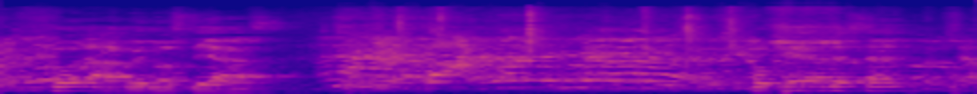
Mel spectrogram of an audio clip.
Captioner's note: laughing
